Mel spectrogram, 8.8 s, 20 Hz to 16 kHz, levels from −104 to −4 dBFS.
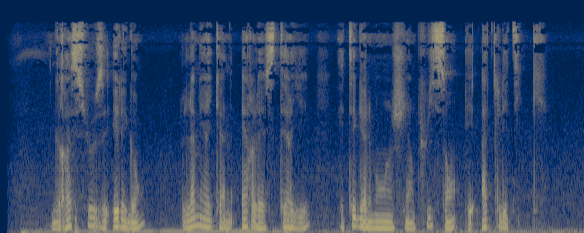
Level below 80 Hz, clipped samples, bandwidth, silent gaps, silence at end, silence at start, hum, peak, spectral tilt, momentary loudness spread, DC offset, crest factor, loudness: -50 dBFS; under 0.1%; 11.5 kHz; none; 0 s; 0.3 s; none; -14 dBFS; -4 dB/octave; 16 LU; under 0.1%; 22 dB; -33 LUFS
